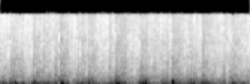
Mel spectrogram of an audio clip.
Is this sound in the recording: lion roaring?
no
